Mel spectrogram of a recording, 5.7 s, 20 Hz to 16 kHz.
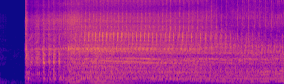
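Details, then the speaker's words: Freshly overhauled Toyota Corolla 4ZZ engine: the chain tensioner was tightened and the chain noise is gone. A fast, even light top-end ticking follows engine speed; measured valve clearances are off, some too tight and some too loose, apparently from the mechanic's adjustment. "Это из- за того, что шум от цепи исчез, но, похоже, механик неправильно отрегулировал толкатели, потому что я только что измерил несколько клапанов."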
